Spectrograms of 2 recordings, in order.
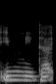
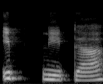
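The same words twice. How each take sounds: First: An m sound is said before nida. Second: A b sound is said before nida. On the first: The speaker calls it right. "biar lebih natural kan langsung bacanya jadi m" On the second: The speaker calls it wrong. "daripada ibnida, ibnida kok kelamaan"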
